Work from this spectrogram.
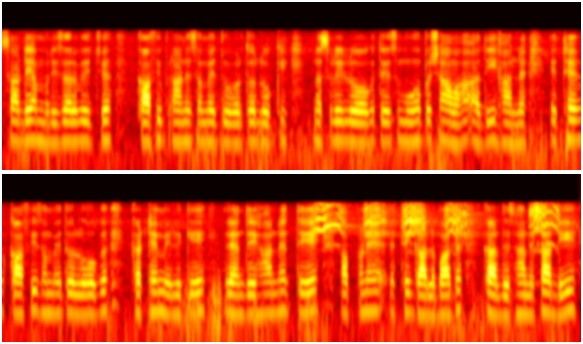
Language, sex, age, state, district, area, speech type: Punjabi, male, 30-45, Punjab, Amritsar, urban, spontaneous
